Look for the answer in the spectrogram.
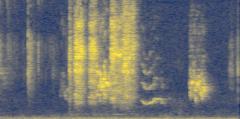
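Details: Indoor pet budgerigar chattering: a dense burst of scratchy, buzzy chirps, then a short rising whistle and a final squawk. A low hum sits underneath.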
